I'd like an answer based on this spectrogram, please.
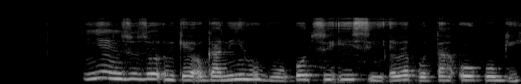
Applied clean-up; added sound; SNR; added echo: none; none; none; none.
